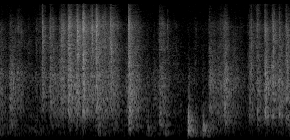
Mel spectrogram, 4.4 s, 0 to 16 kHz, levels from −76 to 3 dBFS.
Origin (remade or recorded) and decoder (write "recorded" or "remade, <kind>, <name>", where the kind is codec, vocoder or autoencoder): recorded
